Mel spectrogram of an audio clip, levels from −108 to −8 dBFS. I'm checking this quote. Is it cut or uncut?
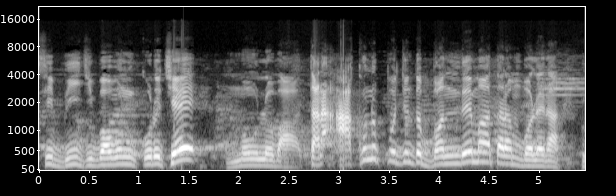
cut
